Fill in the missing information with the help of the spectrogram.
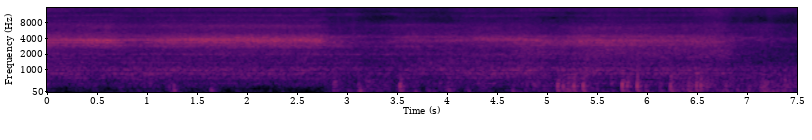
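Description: A steady hiss of air escaping from the inflatable vinyl whale stops about three seconds in. Then the vinyl creaks and thumps irregularly as a person's weight shifts on it.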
